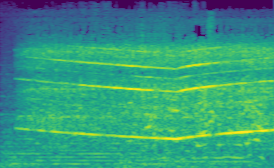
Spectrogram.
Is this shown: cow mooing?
no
